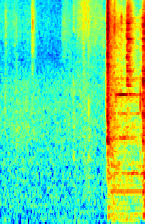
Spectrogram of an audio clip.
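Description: Faint room hiss, then a hip-hop backing beat starts abruptly near the end, with a deep bass.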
